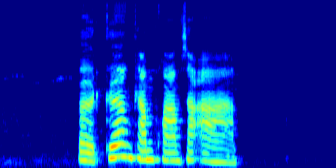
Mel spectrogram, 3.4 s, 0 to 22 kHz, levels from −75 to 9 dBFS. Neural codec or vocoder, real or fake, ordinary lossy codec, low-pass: none; real; none; none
